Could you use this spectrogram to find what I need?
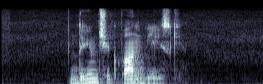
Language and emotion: Russian, neutral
